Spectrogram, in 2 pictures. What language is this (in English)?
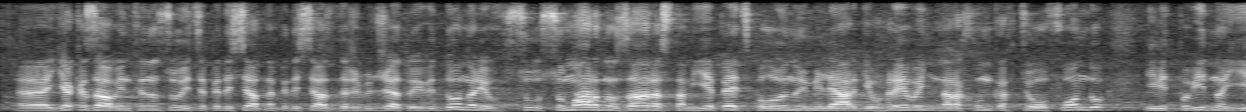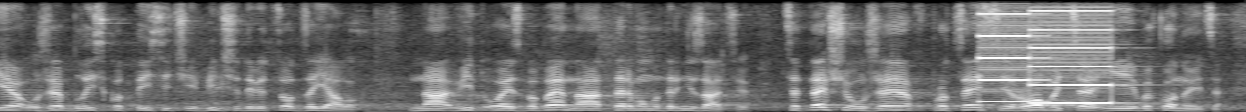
Ukrainian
